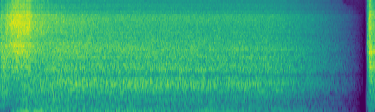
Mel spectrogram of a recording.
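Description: Car engine starting: the tail of the starter cranking, then the engine catches with a short rev about half a second in and settles into a steady idle. The idle fades out near the end, and a moment later a sharp click begins the same start again.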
